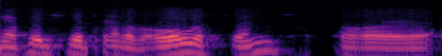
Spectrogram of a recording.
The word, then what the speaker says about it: Ålesund: And also going north from Bergen, we're going to be going up into the town of Ålesund, or Allison, as some people prefer to pronounce it.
